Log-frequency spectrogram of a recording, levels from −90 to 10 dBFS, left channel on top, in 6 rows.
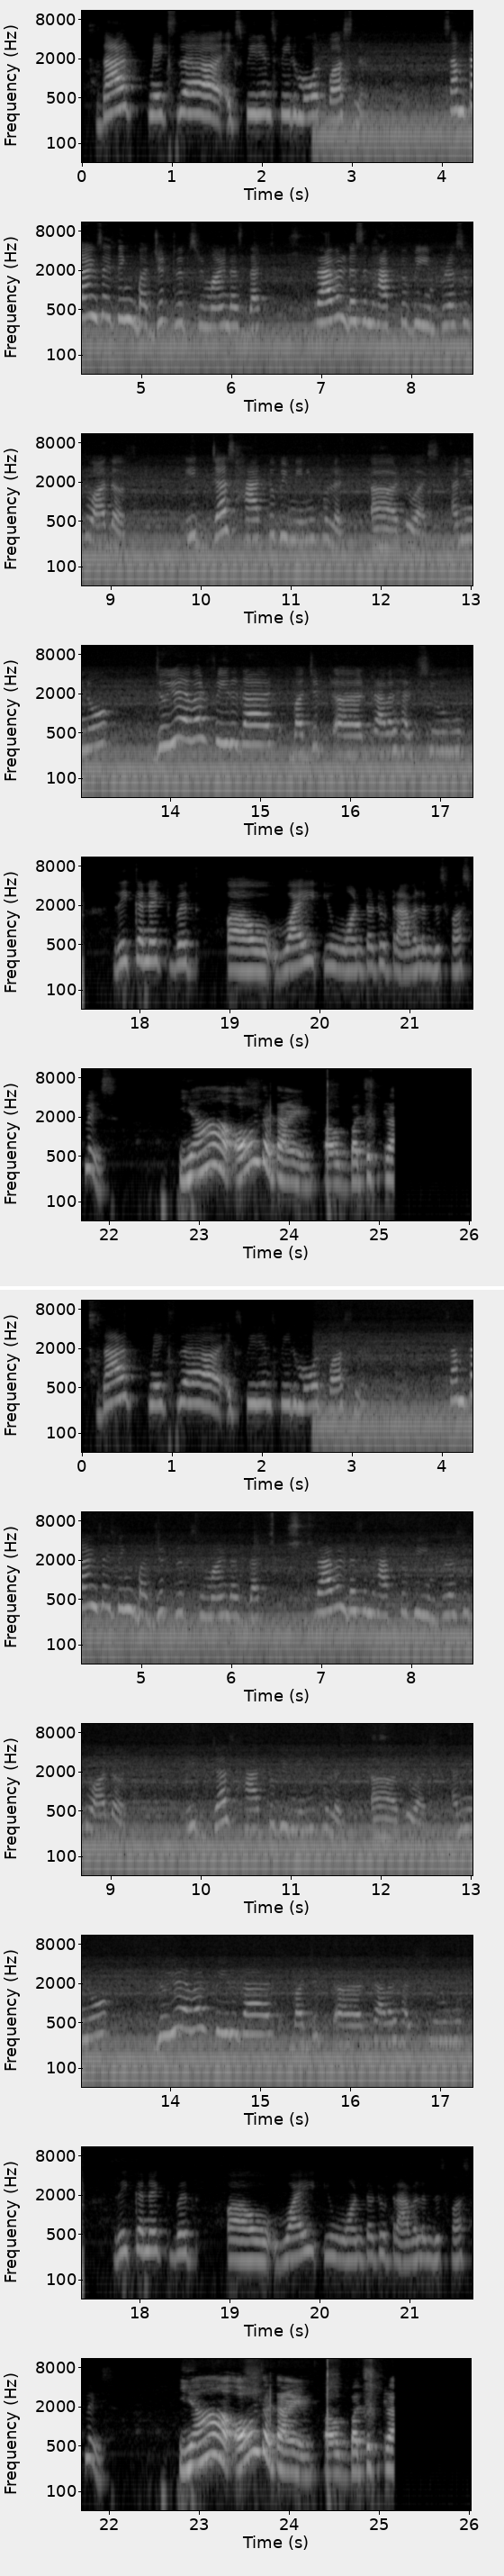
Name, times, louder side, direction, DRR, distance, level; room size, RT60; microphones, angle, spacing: voice 1, 0.2-3.2 4.0-6.4 6.9-9.2 9.8-11.6 11.9-13.4 13.8-17.3 17.7-18.6 19.0-22.1, left 3 dB, 65° left, 2.5 m, -37 dB
sound 1, 2.5-17.4, equal, 15° right, 3.0 m, -42 dB
voice 2, 22.8-25.2, right 3 dB, 65° right, 1.9 m, -29 dB
head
